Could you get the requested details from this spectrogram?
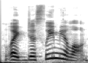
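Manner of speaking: ordinary talk, nothing marked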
